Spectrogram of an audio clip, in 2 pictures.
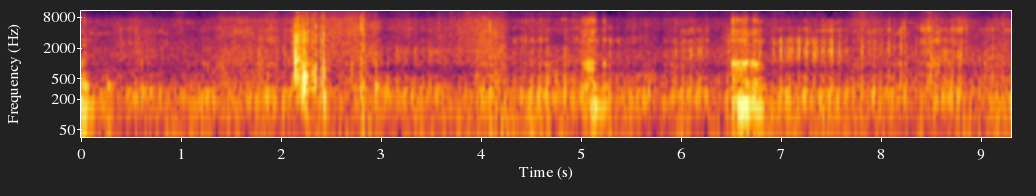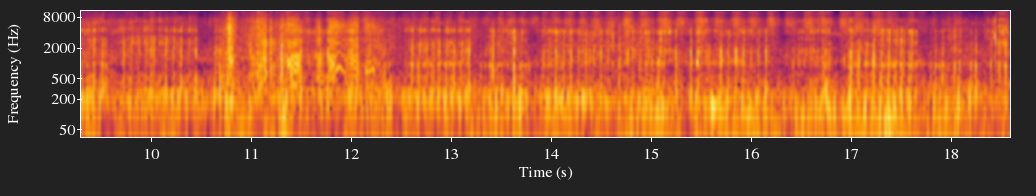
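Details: Free-roaming cats of a cat island in Japan pressed together, recorded on a GoPro HERO8; a steady, deep, fluttering purr runs throughout beneath rustling and brushing noises, with a couple of sharp knocks.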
